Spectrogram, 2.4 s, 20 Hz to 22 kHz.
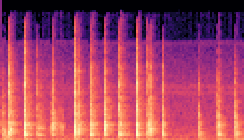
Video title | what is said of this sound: Filling and Priming the New Reservoir in my Old HAF 932. | you can hear if it's hollow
